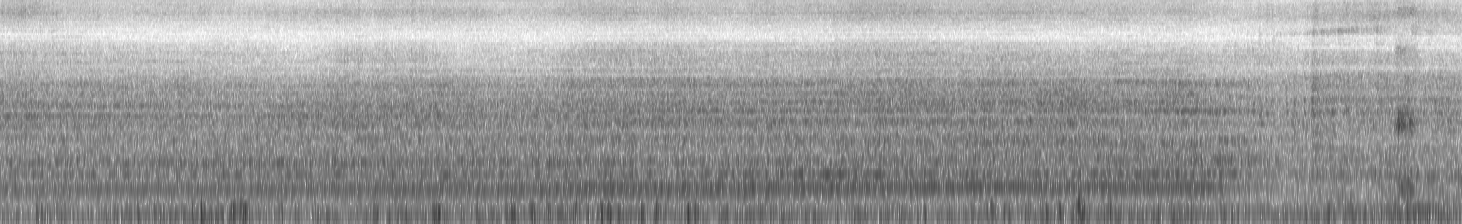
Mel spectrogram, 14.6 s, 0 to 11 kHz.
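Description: New Holland 8060 rice combine harvester running as it harvests, a steady mechanical drone with a hum through it that drops away near the end.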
